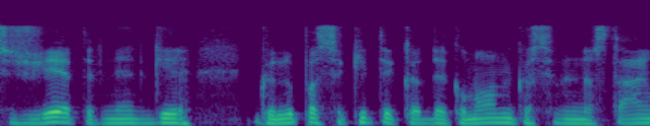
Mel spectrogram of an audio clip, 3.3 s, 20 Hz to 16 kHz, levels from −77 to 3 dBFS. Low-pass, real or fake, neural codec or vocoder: 7.2 kHz; fake; codec, 16 kHz, 1.1 kbps, Voila-Tokenizer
